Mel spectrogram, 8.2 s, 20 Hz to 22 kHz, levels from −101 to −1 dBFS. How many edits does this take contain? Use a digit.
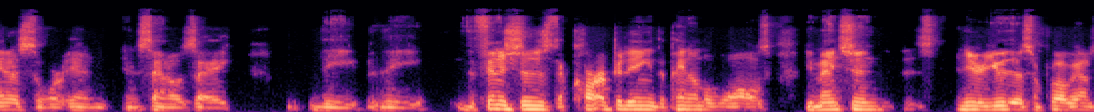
0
